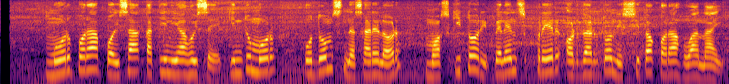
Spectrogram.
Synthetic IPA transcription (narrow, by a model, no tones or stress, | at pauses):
moɾpɔɾapɔjsakat̪inijaɦojsekint̪umoɾod̪omsnesaɾelɔɽ | mɔskit̪oɾipelenspɾeɾɔɽd̪aɾt̪ɔnist͡ʃit̪ɔkɔɾaɦowanaj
